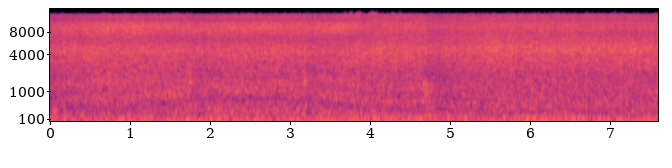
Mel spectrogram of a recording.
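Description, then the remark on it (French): A powerful waterfall, a well-known cascade with two restaurants facing it, roars steadily, its dense rushing noise filling every moment, with a faint voice or two barely audible beneath the constant torrent. “Donc on a deux restaurants qui sont, en face et on a donc cette fameuse cascade.”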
